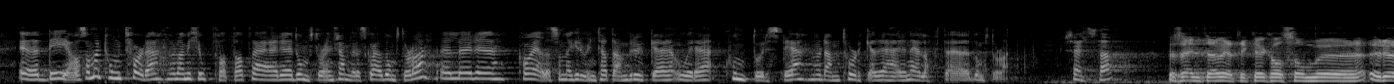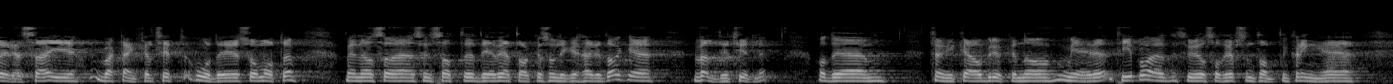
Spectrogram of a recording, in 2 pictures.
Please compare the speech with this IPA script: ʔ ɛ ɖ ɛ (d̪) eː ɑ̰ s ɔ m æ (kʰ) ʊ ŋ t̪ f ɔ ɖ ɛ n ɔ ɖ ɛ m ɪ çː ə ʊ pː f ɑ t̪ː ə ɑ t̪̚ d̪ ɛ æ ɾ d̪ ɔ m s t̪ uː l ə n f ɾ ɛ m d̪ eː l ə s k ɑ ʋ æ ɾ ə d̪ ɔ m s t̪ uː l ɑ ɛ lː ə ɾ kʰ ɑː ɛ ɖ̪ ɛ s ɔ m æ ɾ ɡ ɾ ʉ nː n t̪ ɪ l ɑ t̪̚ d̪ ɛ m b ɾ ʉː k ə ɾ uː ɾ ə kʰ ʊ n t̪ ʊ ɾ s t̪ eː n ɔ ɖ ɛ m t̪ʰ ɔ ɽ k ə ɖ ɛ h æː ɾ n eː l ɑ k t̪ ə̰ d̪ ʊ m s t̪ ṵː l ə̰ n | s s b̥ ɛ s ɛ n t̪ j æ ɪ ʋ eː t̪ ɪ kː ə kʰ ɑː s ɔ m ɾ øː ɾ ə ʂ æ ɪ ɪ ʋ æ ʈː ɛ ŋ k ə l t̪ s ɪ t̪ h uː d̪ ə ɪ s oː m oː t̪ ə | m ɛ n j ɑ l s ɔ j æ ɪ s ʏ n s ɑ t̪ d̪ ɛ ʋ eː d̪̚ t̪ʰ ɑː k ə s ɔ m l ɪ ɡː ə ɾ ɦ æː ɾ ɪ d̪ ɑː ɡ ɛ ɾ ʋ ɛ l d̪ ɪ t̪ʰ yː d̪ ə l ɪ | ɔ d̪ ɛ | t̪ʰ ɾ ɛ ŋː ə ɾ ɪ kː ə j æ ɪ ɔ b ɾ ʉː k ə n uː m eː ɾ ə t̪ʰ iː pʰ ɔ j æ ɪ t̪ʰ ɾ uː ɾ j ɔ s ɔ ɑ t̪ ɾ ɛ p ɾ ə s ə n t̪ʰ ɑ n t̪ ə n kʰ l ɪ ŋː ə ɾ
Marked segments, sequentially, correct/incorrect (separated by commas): correct, incorrect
